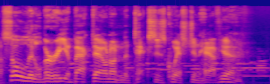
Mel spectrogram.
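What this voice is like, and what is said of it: Put-on Southern American accent. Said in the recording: “read in your southern accent”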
